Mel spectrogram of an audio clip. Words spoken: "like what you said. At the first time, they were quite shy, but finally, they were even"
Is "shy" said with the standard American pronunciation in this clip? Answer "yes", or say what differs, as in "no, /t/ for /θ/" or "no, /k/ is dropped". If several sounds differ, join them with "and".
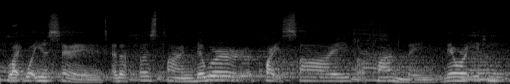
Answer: no, /s/ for /ʃ/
